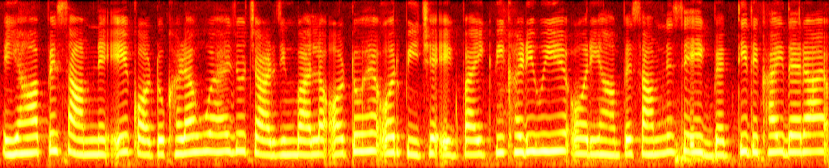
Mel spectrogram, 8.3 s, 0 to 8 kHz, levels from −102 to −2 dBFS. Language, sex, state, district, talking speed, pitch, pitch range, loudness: Hindi, female, Bihar, Jamui, 230 wpm, 270 Hz, 255-295 Hz, -14 LUFS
